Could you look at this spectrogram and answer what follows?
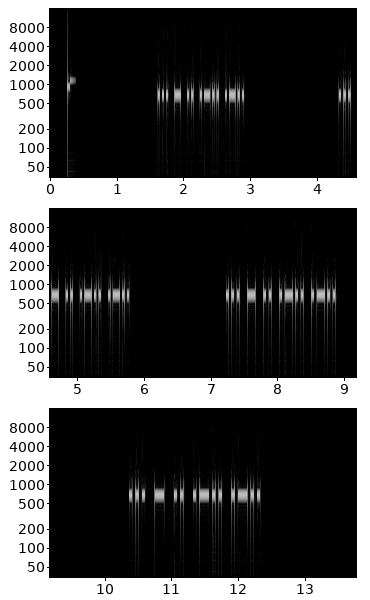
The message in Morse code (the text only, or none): STILL STILL STILL STILL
